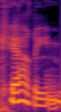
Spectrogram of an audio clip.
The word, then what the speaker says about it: Kerin: Und äh, meine Mutter hat damals eine Engländerin in ihrer Klasse gehabt und das war eine Kerin, so wie die es denn hier in Deutschland ausgesprochen haben. Und dann hat sie das alles ein bisschen abgewandelt und dann wurde ich eine Kerin mit einem R.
